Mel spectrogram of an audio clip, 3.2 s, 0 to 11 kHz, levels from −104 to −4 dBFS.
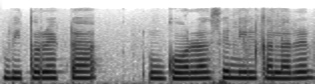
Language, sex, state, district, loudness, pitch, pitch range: Bengali, female, Tripura, West Tripura, -15 LUFS, 245 Hz, 240-250 Hz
